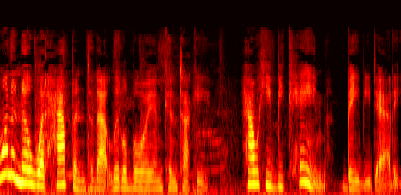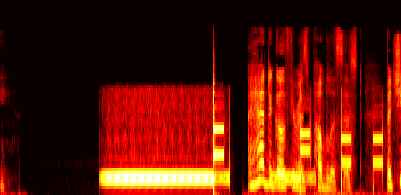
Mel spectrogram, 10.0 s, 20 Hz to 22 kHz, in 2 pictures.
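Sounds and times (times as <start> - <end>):
speech: 0.1 - 5.2, 8.1 - 10.0
telephone call tone before a cell phone is answered: 6.3 - 9.0.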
